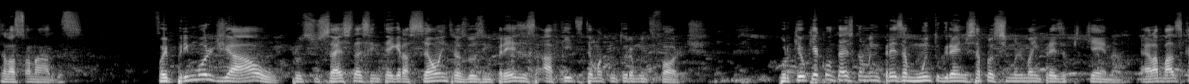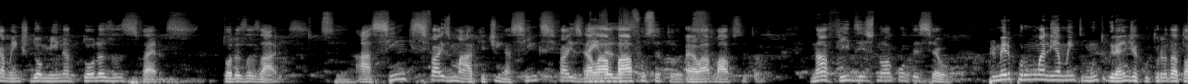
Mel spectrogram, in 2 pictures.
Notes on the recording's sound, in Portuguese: Este episódio é parte de uma série "pocket" gravada durante o Startup Summit 2023.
